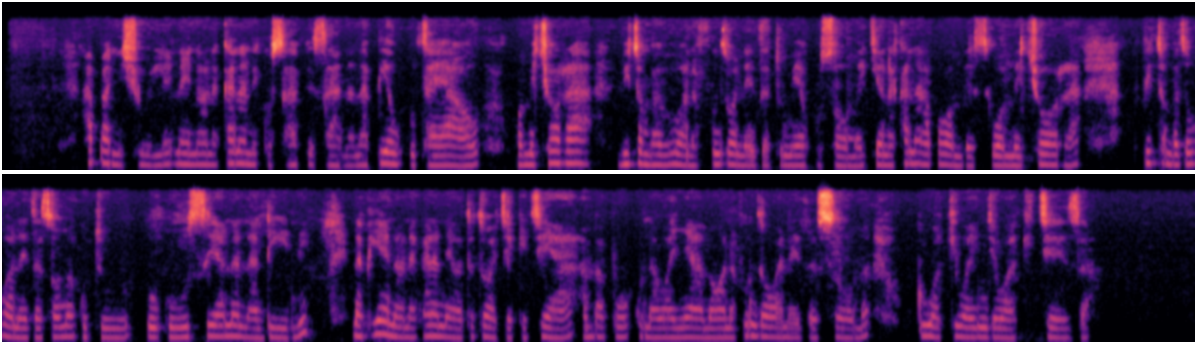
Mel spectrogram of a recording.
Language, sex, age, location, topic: Swahili, male, 18-24, Nakuru, education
